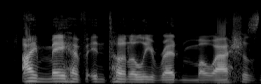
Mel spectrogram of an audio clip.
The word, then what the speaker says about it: Moash: Uh, mm, actually, I I may have internally read Moash's name as like Mosh. Like like if I'd like gone to sound out each individual syllable, it was like Mo Ash.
